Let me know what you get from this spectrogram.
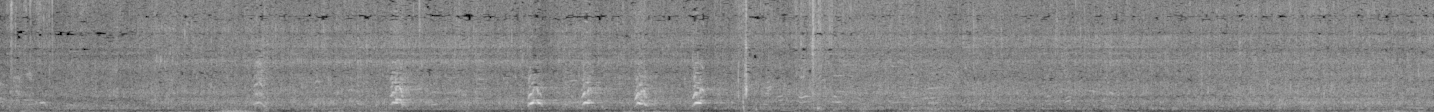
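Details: A pool party for Border Collies Junior and Zeru, joined by a Springer Spaniel and a stick-loving poodle; a quick run of about six clipped barks midway, with splashing, running water and human talk around them.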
